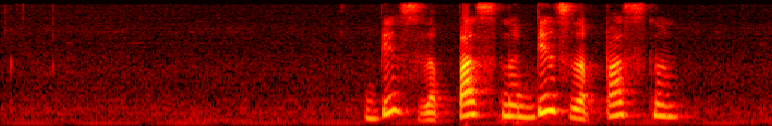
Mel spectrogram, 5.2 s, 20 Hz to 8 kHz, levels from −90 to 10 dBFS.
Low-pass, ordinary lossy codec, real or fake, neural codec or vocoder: 7.2 kHz; none; real; none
